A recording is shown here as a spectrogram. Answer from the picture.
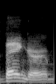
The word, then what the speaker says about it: Bangor: But I get a lot of grief for it, the way I pronounce Bangor, because it's pronounced Bangor. – Bangor? – Well, not over where we're at. It's Bangor. But over there, Bangor, Maine. Okay? That's how you say it. Bangor.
